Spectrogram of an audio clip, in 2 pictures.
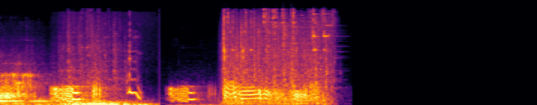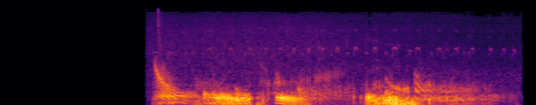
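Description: Bursts of low gurgling and rumbling with a long quiet gap: stomach growling, ordinary gut movement of gas and fluid.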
